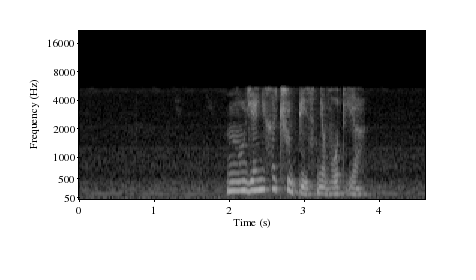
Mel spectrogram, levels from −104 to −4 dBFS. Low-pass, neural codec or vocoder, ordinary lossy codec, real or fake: 5.4 kHz; none; none; real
